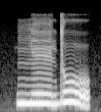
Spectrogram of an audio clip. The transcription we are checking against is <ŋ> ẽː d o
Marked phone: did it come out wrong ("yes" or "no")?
yes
